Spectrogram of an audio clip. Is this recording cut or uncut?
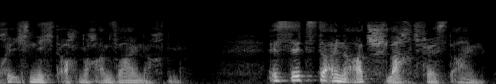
uncut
